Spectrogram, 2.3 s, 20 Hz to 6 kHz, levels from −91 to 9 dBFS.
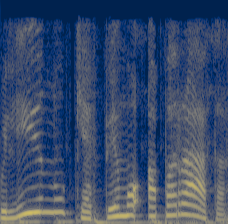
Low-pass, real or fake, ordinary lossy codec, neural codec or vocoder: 5.4 kHz; fake; AAC, 32 kbps; autoencoder, 48 kHz, 128 numbers a frame, DAC-VAE, trained on Japanese speech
